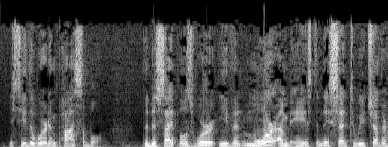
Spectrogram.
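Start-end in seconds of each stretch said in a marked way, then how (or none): none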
